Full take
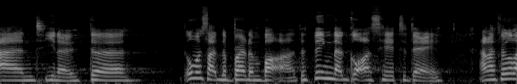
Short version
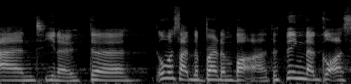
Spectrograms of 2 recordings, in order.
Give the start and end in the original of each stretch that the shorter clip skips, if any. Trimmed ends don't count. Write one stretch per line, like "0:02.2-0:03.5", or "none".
0:01.5-0:01.8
